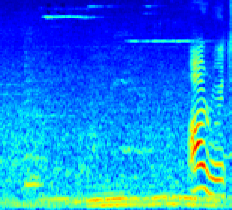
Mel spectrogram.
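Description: Low hum of a road vehicle's engine in the street, swelling about half a second in.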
